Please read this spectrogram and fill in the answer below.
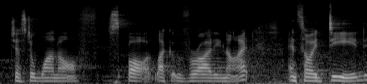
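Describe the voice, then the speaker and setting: With an Australian accent, a woman speaks in a very deep, low pitch and monotone, flat intonation. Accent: Australian, regional. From regional Australia. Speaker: comedian and actor. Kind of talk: casual interview.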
